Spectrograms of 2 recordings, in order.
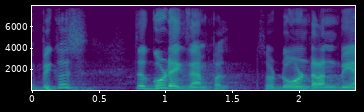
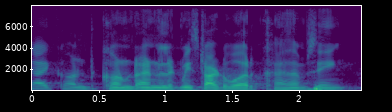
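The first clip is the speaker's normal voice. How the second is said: ordinary talk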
